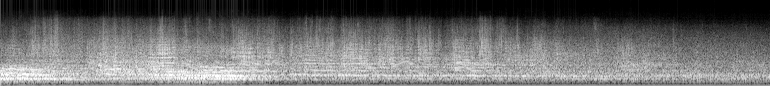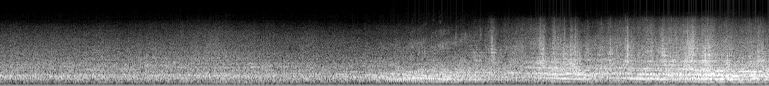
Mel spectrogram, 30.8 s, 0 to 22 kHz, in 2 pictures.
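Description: A NASCAR stock car's V8 engine heard from inside the cockpit. Its pitch drops several times, near the start and again in the last few seconds, as it comes off the throttle, with a steadier, quieter stretch in between.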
